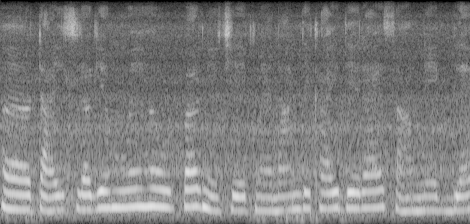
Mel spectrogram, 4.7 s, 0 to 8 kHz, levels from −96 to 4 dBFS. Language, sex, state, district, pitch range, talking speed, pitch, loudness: Hindi, female, Bihar, Jahanabad, 185-220 Hz, 215 wpm, 200 Hz, -15 LUFS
